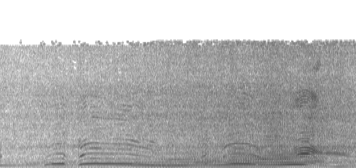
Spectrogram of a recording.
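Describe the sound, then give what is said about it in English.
A car engine revs loudly as the car accelerates away down a street, its pitch rising and falling in repeated surges. The steady roar holds for a few seconds with no break. “revved the engine and gunned the car down the street, hooting and hollering.”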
